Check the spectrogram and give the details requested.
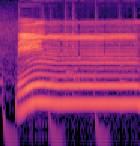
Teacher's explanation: Berikutnya minkum, ada nun mati atau nun sukun bertemu dengan kaf. Berarti lafaz ini mengandung hukum tajwid ikhfa. Cara membacanya samar dan berdengung.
